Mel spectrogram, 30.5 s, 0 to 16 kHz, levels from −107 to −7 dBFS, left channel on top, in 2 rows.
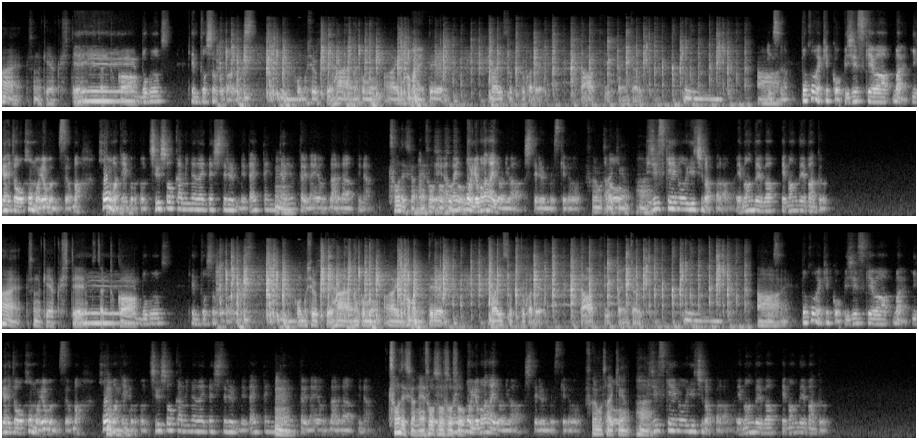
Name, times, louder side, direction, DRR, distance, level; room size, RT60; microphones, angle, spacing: voice 1, 0.0-1.5 1.9-2.3 4.9-7.4 8.1-9.0 9.6-10.7 12.6-13.1 17.0-17.3 19.8-20.1 21.7-23.0 25.1-26.1, right 4 dB, 80° right, 0.7 m, -35 dB
voice 2, 1.2-2.8 3.2-4.2 4.6-5.1 6.8-7.1 11.4-12.0 12.7-21.5 22.2-24.9 25.3-25.6 26.0-29.0, left 4 dB, 65° left, 0.6 m, -36 dB
sound 1, 3.6-12.5, right 5 dB, 35° right, 0.5 m, -36 dB
9.3 x 3.8 x 4.8 m
head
